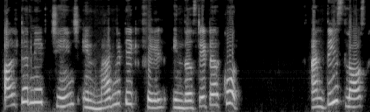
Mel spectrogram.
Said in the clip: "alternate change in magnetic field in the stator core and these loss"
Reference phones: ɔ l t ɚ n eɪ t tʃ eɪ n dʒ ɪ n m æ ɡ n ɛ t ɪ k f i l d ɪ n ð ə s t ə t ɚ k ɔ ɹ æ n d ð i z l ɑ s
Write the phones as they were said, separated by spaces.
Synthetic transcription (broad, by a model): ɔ l t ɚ n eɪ t tʃ eɪ n dʒ ɪ n m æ ɡ n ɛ t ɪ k f i l d ɪ n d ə s t ə t ɚ k ɔ ɹ æ n d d i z l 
